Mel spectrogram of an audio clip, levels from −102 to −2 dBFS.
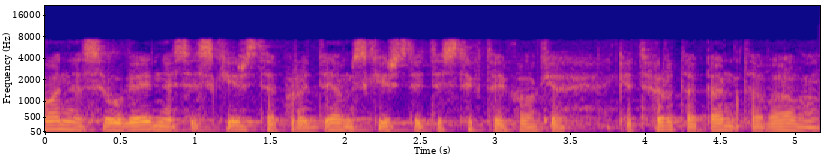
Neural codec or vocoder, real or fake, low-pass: codec, 16 kHz, 16 kbps, FreqCodec, larger model; fake; 7.2 kHz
